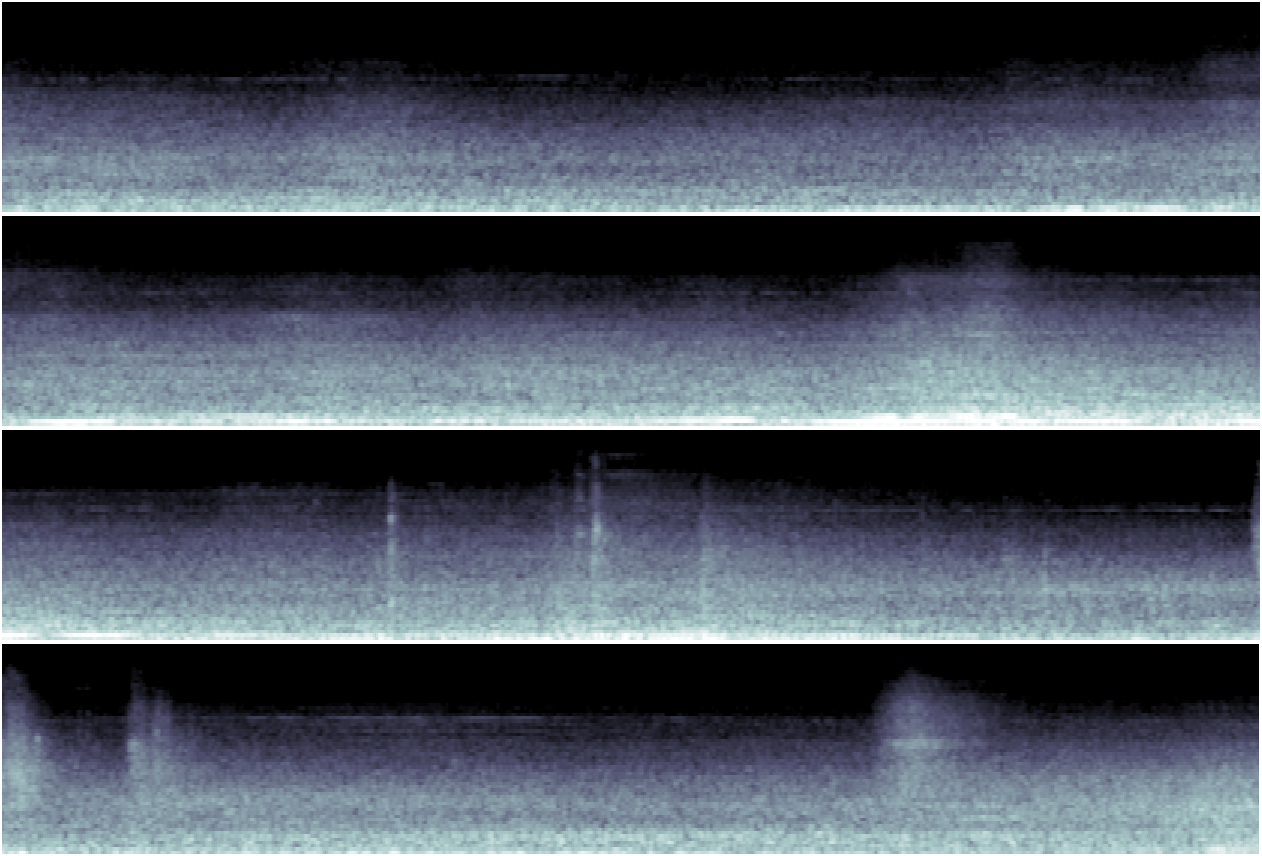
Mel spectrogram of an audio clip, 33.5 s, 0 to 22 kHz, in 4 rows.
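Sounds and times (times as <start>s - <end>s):
low rumble of traffic on a residential road in Brighton: 0.0s - 33.5s
vehicles passing on a residential road in Brighton: 6.8s - 33.5s.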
